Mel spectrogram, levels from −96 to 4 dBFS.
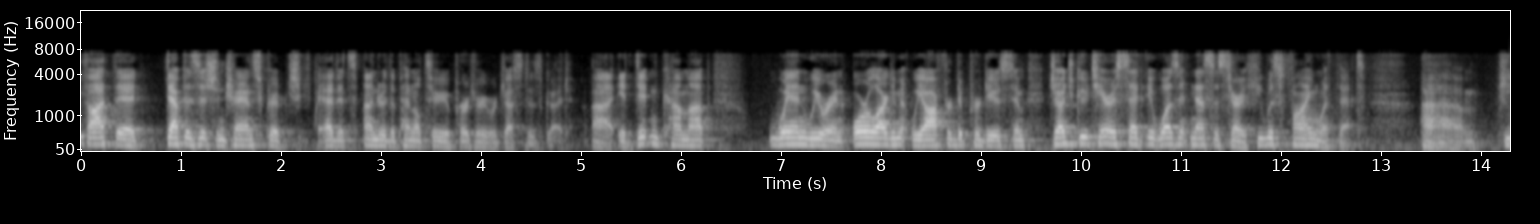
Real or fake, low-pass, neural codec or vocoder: fake; 7.2 kHz; codec, 16 kHz, 6 kbps, DAC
